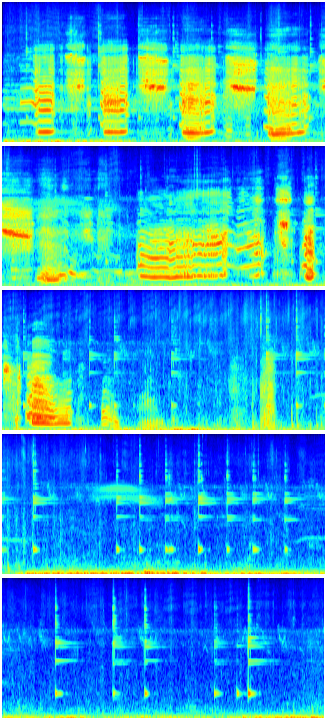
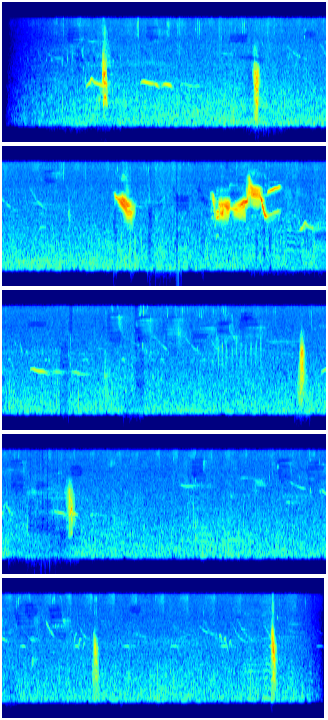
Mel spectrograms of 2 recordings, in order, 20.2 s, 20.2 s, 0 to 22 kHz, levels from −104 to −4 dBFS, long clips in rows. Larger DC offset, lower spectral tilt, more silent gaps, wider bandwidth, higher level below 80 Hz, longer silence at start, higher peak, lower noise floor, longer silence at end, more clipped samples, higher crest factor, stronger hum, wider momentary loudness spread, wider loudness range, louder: neither; first, -4 dB/octave vs 9 dB/octave; neither; first, 19 kHz vs 13.5 kHz; first, -40 dBFS vs under -90 dBFS; second, 0 s vs 1.05 s; first, -6 dBFS vs -10 dBFS; second, -48 dBFS vs -66 dBFS; second, 0 s vs 0.6 s; neither; about the same, 22 dB vs 26 dB; neither; second, 24 LU vs 31 LU; about the same, 23 LU vs 24 LU; about the same, -24 LUFS vs -26 LUFS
